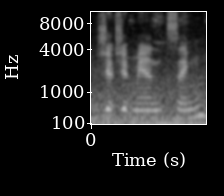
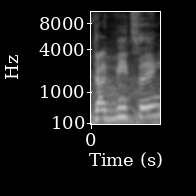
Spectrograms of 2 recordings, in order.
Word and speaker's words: Jagmeet Singh: I really do like how do you say his name? Jitman Singh. Jagmeet Singh? Yeah, You like him?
